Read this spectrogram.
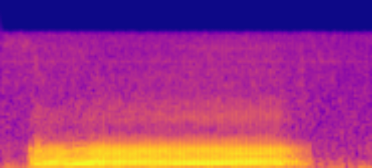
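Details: One long, steady buzzing breath lasting about two seconds with a fluttering quality, from a sleeping dog: snoring.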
